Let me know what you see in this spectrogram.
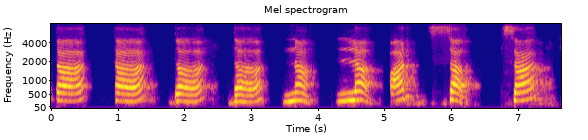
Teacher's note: देखिए, हम जब दंतय वाले शब्दों व्यंजन शब्दों को निकालेंगे, तो हमारा जो जीभ है वो दांत से जाके टकराता है, और तब शब्द हमारे बाहर आते हैं। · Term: दंत व्यंजन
